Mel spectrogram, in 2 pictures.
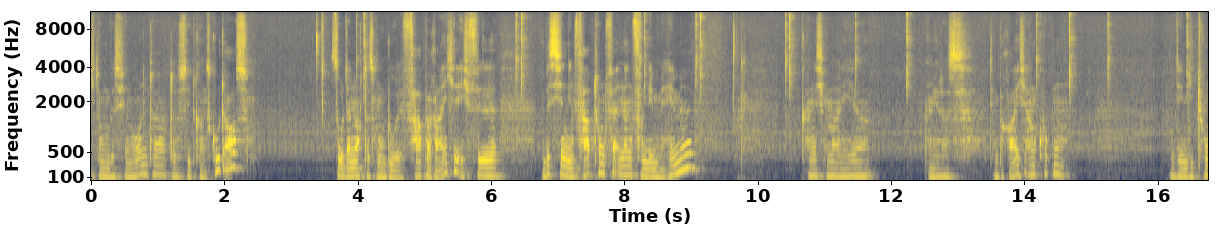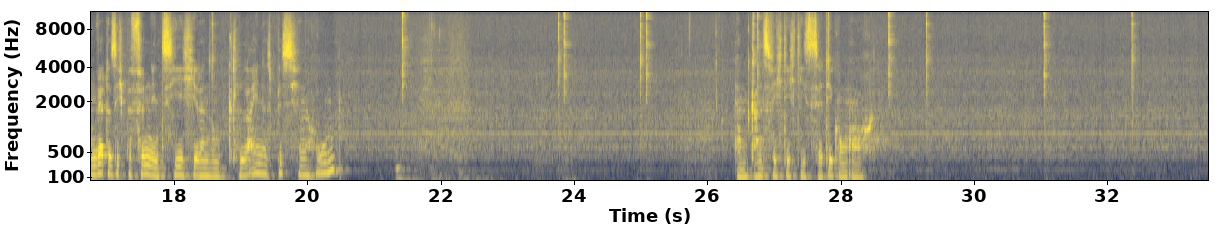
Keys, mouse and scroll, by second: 0.6-1.0 scroll down 2, 4.1 click, 6.5 click, 8.3 click, 9.2 click, 10.5 ctrl+click, 11.6-12.6 drag, 14.3 click, 15.3 click, 18.7 click, 22.0 o, 23.9 click, 25.1 click, 26.8 click, 27.9 click, 29.4 click, 32.5-33.5 drag.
